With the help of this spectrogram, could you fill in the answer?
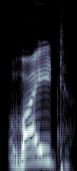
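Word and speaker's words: white: इसे पढ़ो वाइट, वाइट।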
